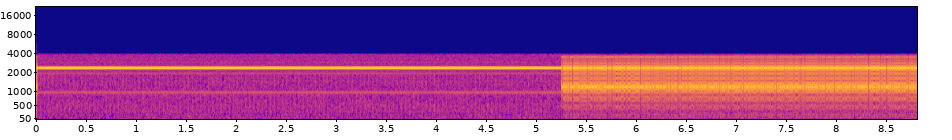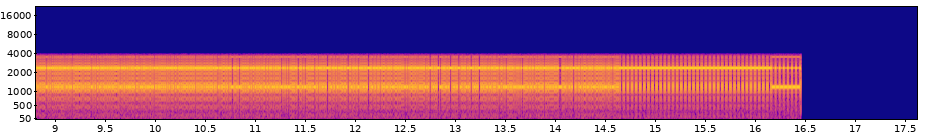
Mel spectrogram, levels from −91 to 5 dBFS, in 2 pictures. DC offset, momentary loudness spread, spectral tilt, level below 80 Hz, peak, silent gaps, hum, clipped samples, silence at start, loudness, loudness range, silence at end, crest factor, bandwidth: under 0.1%; 2 LU; -3 dB/octave; -54 dBFS; 0 dBFS; none; none; 0.5%; 0 s; -1 LUFS; 2 LU; 1.15 s; 4 dB; 4 kHz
